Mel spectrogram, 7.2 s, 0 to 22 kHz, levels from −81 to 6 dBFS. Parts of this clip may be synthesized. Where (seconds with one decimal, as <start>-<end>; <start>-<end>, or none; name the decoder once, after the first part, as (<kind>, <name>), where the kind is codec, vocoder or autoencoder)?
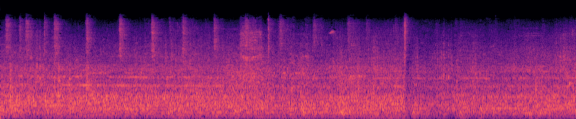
0.0-0.5 (vocoder, Vocos); 1.4-3.2; 4.4-5.3; 5.8-6.4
